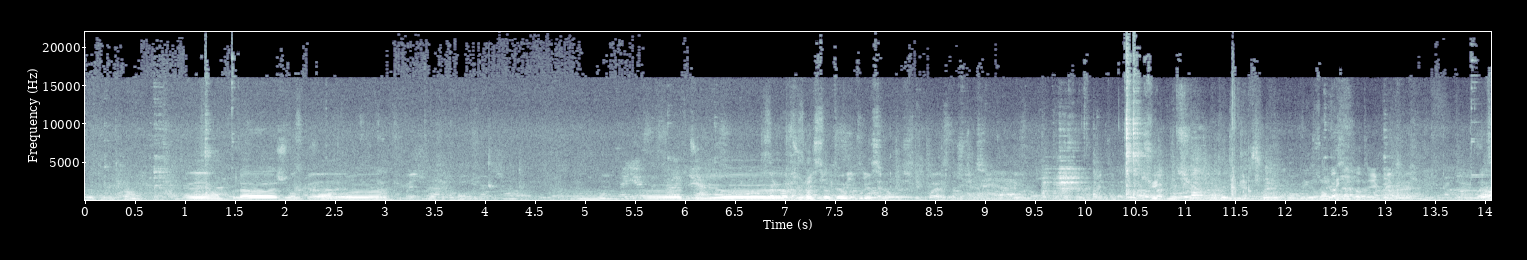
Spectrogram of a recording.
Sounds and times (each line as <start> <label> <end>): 0.0 hubbub of the clients 14.0
0.0 two people talking 14.0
